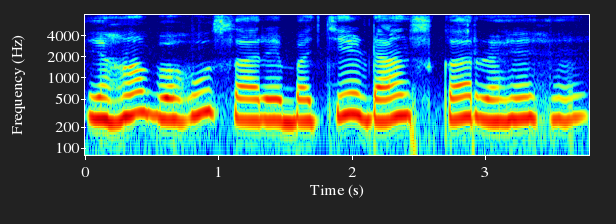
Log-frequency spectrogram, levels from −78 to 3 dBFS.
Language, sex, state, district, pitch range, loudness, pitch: Hindi, female, Jharkhand, Palamu, 250-285 Hz, -12 LUFS, 260 Hz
